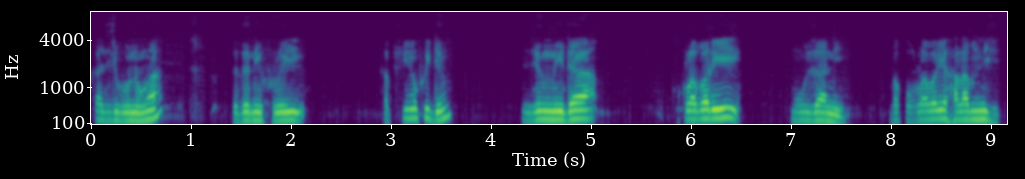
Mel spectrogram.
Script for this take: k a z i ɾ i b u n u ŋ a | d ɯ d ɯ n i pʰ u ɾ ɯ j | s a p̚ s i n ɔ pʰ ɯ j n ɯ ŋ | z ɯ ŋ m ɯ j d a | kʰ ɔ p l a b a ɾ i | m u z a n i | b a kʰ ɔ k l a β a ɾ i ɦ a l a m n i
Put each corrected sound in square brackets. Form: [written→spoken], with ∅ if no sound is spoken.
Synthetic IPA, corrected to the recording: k a z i ɾ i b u n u ŋ a | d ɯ d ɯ n i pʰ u ɾ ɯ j | s a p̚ s i n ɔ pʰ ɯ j [n→d] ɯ ŋ | z ɯ ŋ [m→n] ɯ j d a | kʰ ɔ [p→k] l a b a ɾ i | m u z a n i | b a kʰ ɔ k l a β a ɾ i ɦ a l a m n i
